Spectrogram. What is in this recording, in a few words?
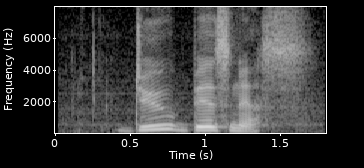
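"do business", English words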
